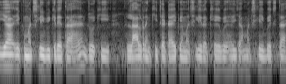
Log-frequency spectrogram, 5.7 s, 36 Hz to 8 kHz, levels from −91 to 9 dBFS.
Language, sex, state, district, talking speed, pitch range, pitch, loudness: Hindi, male, Jharkhand, Jamtara, 200 wpm, 105-110 Hz, 105 Hz, -21 LUFS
